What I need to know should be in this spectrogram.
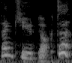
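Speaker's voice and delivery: put-on, bad, terrible, very high-pitched posh voice. As the Queen thanks the Doctor for saving the day, do a terrible posh impression of the Queen. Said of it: "That's a terrible impression. That tried to sound like posh and well-spoken".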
